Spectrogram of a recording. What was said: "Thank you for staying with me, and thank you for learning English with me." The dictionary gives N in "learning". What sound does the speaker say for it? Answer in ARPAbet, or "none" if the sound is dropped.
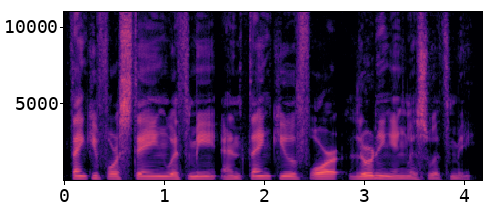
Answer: N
